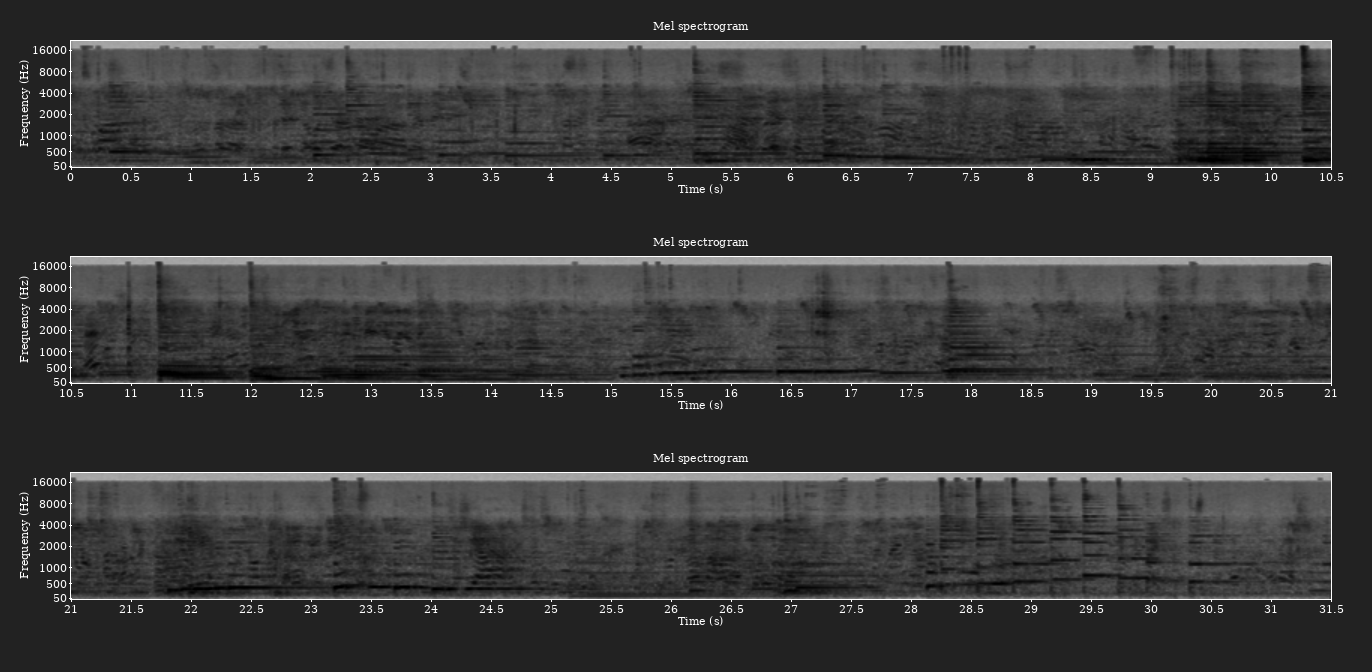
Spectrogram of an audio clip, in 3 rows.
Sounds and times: BIGuitarist 0:00.0 - 0:31.5

